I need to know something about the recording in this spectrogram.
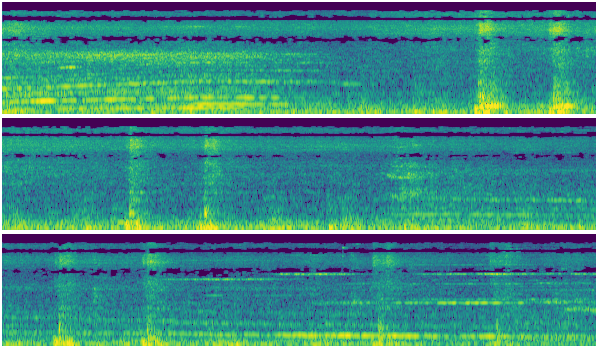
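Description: A train rolls past close by with a low rumble.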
